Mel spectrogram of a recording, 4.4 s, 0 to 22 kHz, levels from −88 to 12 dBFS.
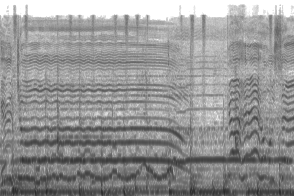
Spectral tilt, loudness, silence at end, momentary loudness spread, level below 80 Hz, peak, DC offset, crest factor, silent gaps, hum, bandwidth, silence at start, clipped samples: -4.5 dB/octave; -12 LUFS; 0 s; 3 LU; -22 dBFS; 0 dBFS; 0.2%; 12 dB; none; none; 16.5 kHz; 0 s; under 0.1%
